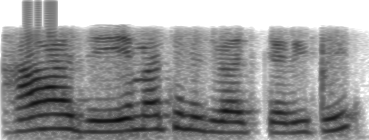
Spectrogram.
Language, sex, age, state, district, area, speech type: Gujarati, female, 30-45, Gujarat, Kutch, rural, conversation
